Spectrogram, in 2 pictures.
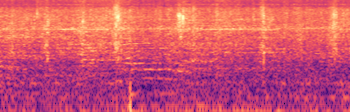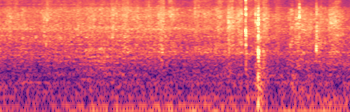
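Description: A steady low rumble with a short knock about two seconds in, then a sharp click about nine seconds in as the SUV's rear door latch is pulled open.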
